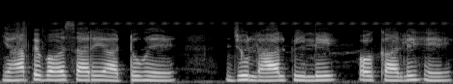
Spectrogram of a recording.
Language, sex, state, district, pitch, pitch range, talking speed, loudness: Hindi, female, Uttar Pradesh, Lalitpur, 195 Hz, 185-200 Hz, 160 wpm, -16 LUFS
